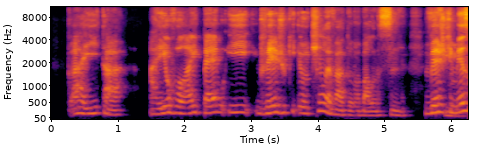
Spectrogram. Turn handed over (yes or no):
no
